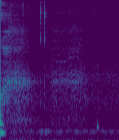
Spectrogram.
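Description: A computer mouse button clicking once, a quick press-and-release pair about a second in, against faint room tone.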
